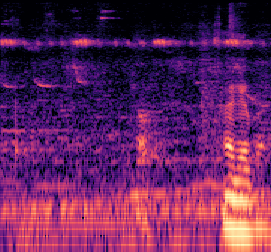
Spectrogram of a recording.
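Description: Faint, steady high-pitched insect chirring in the background, pulsing on and off; a voice begins near the end.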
